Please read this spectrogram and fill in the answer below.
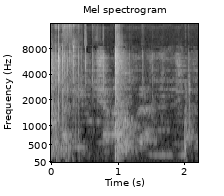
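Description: Faint speech and music in the background, with two sharp knocks: one right at the start and a louder one about a second in.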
